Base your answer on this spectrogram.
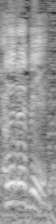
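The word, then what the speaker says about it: Terebi (テレビ): Coisa semelhante acontece com Passocon, que vem de personal computer, Noto, de notebook, Teberi, de televisão, Não, etc. Terebi. Terebi. Terebi.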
